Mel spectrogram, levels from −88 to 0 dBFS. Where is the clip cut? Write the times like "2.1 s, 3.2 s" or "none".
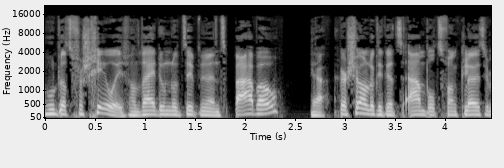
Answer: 3.3 s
